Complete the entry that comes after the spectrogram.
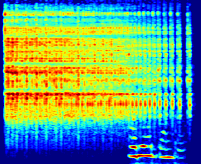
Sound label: cartoon teeth chatter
